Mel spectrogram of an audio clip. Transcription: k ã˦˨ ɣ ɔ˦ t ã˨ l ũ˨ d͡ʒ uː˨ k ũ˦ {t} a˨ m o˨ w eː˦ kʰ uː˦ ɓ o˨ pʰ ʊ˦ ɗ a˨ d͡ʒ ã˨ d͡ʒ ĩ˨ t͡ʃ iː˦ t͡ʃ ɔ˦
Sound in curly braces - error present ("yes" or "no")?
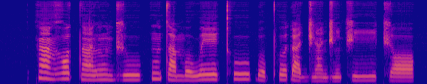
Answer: no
